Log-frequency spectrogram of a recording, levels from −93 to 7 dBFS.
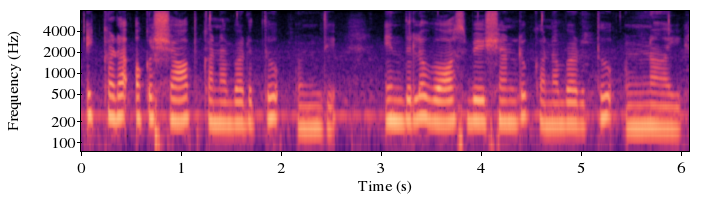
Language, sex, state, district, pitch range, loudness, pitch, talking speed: Telugu, female, Telangana, Mahabubabad, 190-235 Hz, -17 LUFS, 210 Hz, 110 wpm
